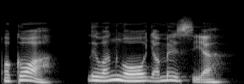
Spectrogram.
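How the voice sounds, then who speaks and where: A man's voice: on the high side, expressive, normal speed, mellow, no room sound, lo-fi sound. A man voicing a loyal, clueless, eager young sidekick in an audiobook drama, emphatic and deferential. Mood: puzzled.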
